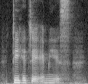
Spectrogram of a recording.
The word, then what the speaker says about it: Thames: summer nights have met crossing the strippling theme thames t-h-a-m-e-s thames is actually pronounced as stems okay it's easy to mistake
